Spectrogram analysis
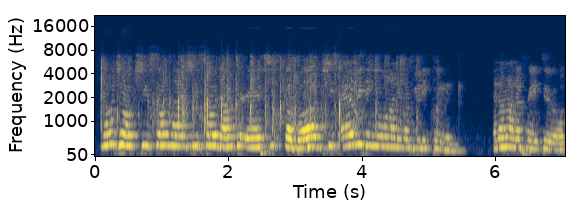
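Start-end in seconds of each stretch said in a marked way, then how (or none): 0.1-5.6 excited gushing. Real, not acted. Gushing praise of the contestant.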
